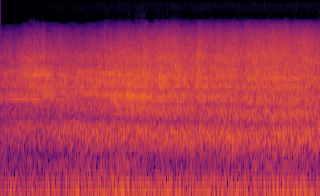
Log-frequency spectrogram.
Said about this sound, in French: Attention, départ immédiat vers la Californie. Nous allons décoller pour Lyon ce week-end-là.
